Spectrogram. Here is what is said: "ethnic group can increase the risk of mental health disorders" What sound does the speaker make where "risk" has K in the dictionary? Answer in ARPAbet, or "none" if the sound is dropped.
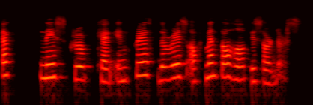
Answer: none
